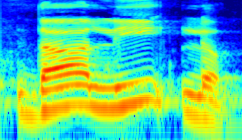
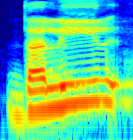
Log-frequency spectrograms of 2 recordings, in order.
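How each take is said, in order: First: दलील stretched out very slowly; very slow dictation of दलील. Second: Said in the usual way. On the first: Shown as a demonstration. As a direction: draw out दलील as the pen writes. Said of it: "इस तरीके से।". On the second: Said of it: "स्वीकार नहीं किया।".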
